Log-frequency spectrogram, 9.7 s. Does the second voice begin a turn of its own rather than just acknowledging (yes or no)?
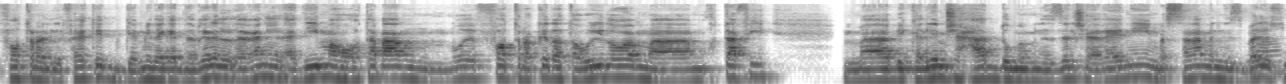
yes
